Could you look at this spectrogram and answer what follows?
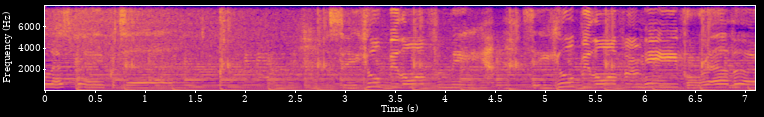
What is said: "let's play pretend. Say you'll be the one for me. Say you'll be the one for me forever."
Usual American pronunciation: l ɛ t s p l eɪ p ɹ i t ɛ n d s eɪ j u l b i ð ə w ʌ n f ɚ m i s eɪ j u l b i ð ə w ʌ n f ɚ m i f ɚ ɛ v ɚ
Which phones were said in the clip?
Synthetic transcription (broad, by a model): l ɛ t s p eɪ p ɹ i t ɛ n s eɪ j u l b i ð ə w ʌ n f ɚ m i s eɪ j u l b i ð ə w ʌ n f ɚ m i f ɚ ɛ v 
